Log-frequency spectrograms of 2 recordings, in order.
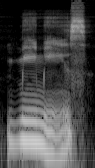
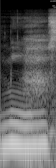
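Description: First: The word is said as two syllables, like 'me-mes'. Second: The word is said as one syllable, 'meems'. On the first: This is how an older relative says it. The speaker calls it wrong. "I have an aunt who calls them memes" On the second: This is the usual way to say it. The speaker calls it right. "instead of memes"

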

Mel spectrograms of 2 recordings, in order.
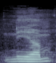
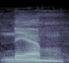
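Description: First: The ending is said with an added i sound. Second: The ending is said as a-u-m. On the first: The speaker calls it wrong. "otherwise, Neam, I don't see an I" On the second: The speaker calls it right. "It's an A-U-M"

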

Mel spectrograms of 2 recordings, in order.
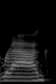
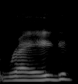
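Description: First: The word is said in a standard accent. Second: The word is said in a Wisconsin accent. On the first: "not rag" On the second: "I'm from Wisconsin, so we say rag"

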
